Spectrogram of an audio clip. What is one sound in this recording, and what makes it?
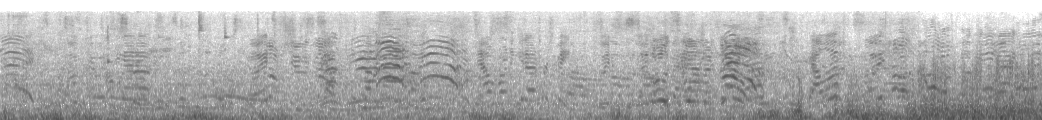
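Young women shout and call out across an open field.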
